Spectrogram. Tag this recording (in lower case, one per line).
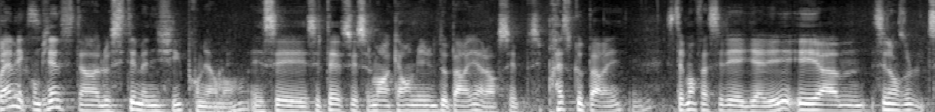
speech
